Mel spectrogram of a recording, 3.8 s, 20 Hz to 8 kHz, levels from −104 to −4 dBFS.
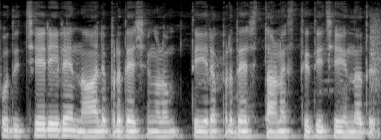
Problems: constant background noise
